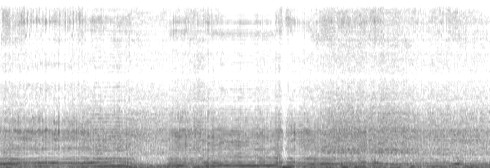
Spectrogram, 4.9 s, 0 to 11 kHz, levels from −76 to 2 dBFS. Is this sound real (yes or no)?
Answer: no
